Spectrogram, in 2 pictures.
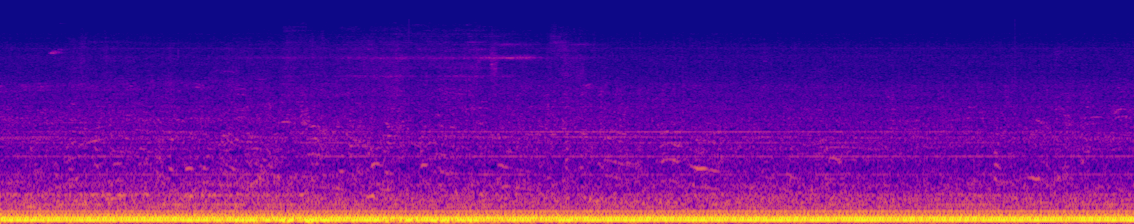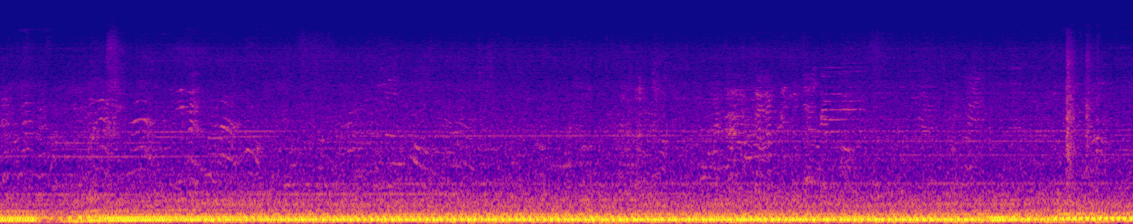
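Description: A diesel railcar's engine drones under way, heard from inside the carriage.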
